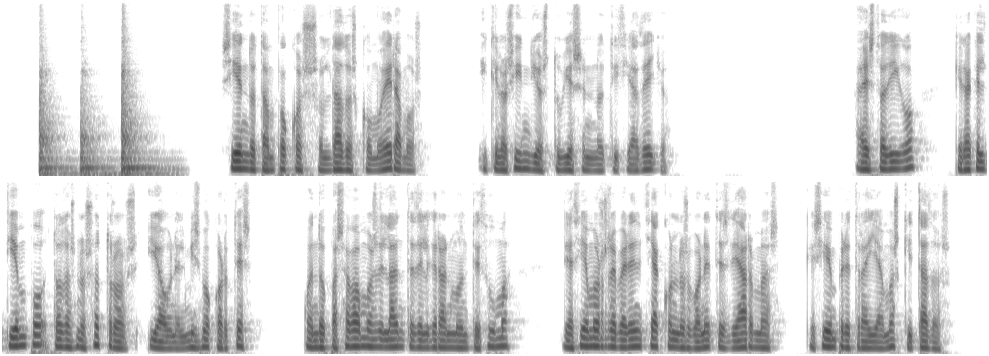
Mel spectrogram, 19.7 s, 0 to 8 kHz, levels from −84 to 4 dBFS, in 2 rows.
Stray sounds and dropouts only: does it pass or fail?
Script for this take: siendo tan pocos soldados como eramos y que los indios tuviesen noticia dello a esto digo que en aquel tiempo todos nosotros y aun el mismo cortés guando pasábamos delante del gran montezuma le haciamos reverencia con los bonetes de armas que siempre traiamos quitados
fail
